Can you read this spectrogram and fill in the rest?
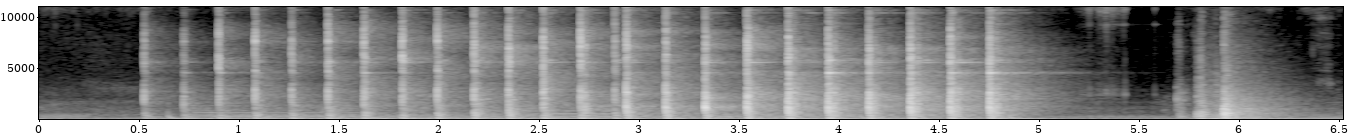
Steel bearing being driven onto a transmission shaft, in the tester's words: when you hear the change in sound, that's when you know it's all the way down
